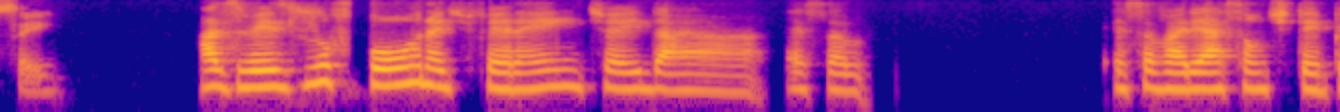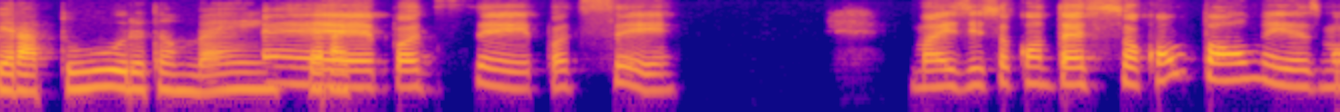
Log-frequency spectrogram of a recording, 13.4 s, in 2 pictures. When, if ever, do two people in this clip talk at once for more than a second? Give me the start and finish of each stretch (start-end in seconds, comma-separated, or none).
none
